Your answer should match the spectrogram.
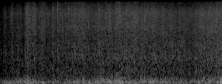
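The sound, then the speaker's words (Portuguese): A plastic supermarket bag is crumpled steadily to mimic the sound of fire, its dense, hissing crackle running the whole time. “Ó, isso aqui é a, saco a sacola do supermercado também, aqui, ó. A sacola do supermercado é o som do fogo, né?”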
